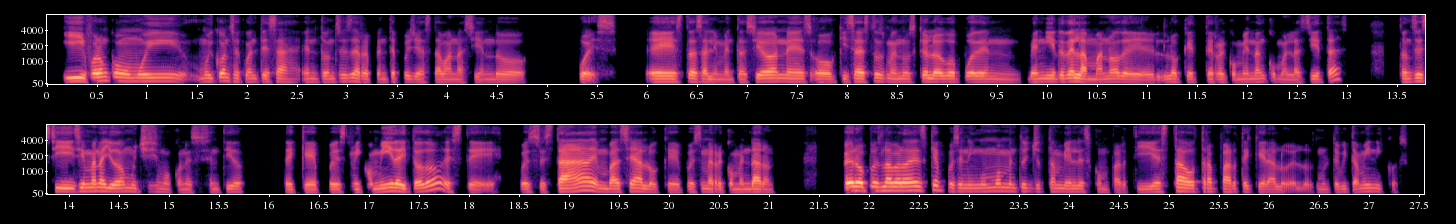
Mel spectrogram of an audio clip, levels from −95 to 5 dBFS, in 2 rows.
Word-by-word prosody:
y 295 +1 +5
fueron 165 +1 +6
como 160 -2 +3
muy 145 0 0
muy 135 0 -5
consecuentes 135 -3 -2
a 120 -3 -3
Entonces, 125 +3 -6
de 150 - +3
repente, 115 -2 -5
pues, 125 - -8
ya 115 - -2
estaban 115 +1 -6
haciendo, 110 0 -6 0.5
pues, - - -2 0.3
estas 125 0 +2
alimentaciones, 125 +4 0
o 120 -1 +1
quizá 125 +2 +1
estos 140 +2 0
menús 125 -2 -5
que 135 - +1
luego 125 -1 +3
pueden 120 -3 -2
venir 130 +2 -1
de 140 +1 +5
la 140 -4 +6
mano 120 +3 -2
de 110 -3 -1
lo 125 0 -4
que 120 0 -6
te - - -6
recomiendan 115 +2 -6
como 120 -3 -11
en 105 - -8
las 105 -1 -8
dietas. 120 +1 -4 0.5
Entonces, 135 +3 -1
sí, 135 -1 +2
sí 150 +3 0
me 150 - +2
han 155 - +2
ayudado 140 -2 +3
muchísimo 130 -3 -8
con 110 - -12
ese 110 - -11
sentido, 120 +1 -7 0.4
de 115 - -3
que 105 -1 -3
pues, 110 -1 -3
mi 115 - -5
comida 135 +8 +3
y 135 - +4
todo, 195 - +2
este, 440 0 -5 0.2
pues 115 -1 -5
está 135 - +5
en 130 - 0
base 125 +3 +1
a 140 - +3
lo 115 -3 -3
que 110 +1 -7
pues, 120 +3 -8
me 125 -2 -2
recomendaron. 115 -1 -2 0.7
Pero, 170 0 +11
pues 170 -1 +1
la 170 0 +7
verdad 170 +1 +8
es 175 -2 -1
que, 200 - -1
pues 175 - -5
en 145 - -3
ningún 140 +1 -5
momento 150 -2 -4
yo 135 -2 -11
también 130 -1 -5
les 125 -1 -7
compartí 115 +1 -8
esta 140 +4 +2
otra 135 0 -1
parte 125 -1 -4
que - - -8
era 110 - -4
lo 115 - -8
de - - -8
los - - -14
multivitamínicos. 120 +4 -9
125 Hz, 190 wpm, -21 LUFS, 115-140 Hz, 0.7 s, Pero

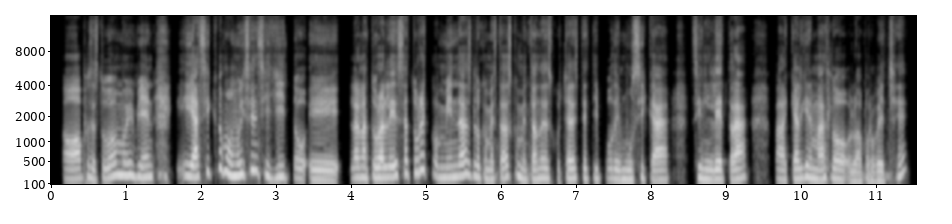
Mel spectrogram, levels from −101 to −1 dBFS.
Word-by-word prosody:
No 170 +1 +2
pues 195 - -4
estuvo 180 +7 -1
muy 235 -1 +2
bien. 205 0 0 0.3
Y 220 -2 0
así 210 +8 +4
como 290 -5 +1
muy 225 +3 +3
sencillito, 205 - -2
eh, 155 -2 0
la 190 +1 +1
naturaleza, 190 +4 +3
¿tú 270 +1 -4
recomiendas 215 - +1
lo 200 - 0
que 190 - -7
me 160 - -2
estabas 185 +4 -1
comentando 170 -5 -1
de - - +2
escuchar 175 +1 -1
este 180 0 -4
tipo 175 +1 -9
de 170 - -2
música 160 -1 0 0.3
sin 170 -4 -1
letra 170 +3 +3 0.3
para 165 -2 -2
que 170 - -3
alguien 180 +2 +1
más 165 +3 +1
lo 165 -4 0
lo 145 - -1
aproveche? 150 - -4
185 Hz, 180 wpm, -24 LUFS, 165-205 Hz, 0.3 s, así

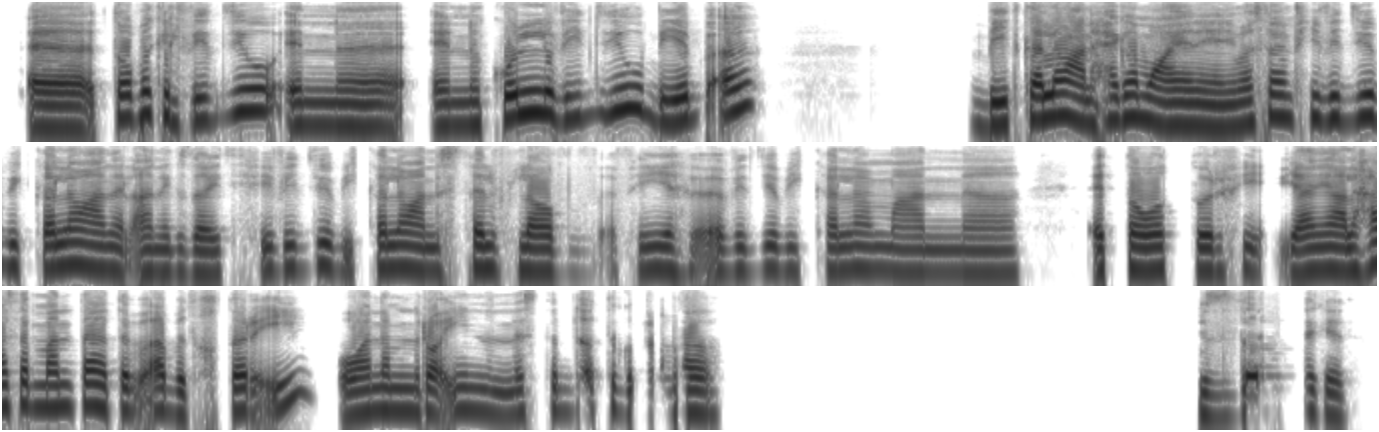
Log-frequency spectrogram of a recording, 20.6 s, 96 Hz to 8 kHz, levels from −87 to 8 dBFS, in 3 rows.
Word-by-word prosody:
آآ 155 -1 +5
topic 230 +2 +3
الفيديو 215 +7 +1
إن 165 0 0 0.5
إن 165 +1 0
كُل 230 +6 +5
فيديو 235 +7 +1
بيبقى 220 +7 +2 1.1
بيتكلم 175 +6 +4
عن 195 -4 +4
حاجة 195 +4 +2
معيّنة، 170 -4 +4
يعني 155 0 +2
مثلًا 185 +6 +2
في 210 +1 -3
فيديو 205 +2 +2
بيتكلم 180 0 +1
عن 170 -4 +1
الAnxiety 150 -1 -3
في 165 - -6
فيديو 175 +2 -3
بيتكلم 175 +1 -2
عن 160 -1 0
الSelf 170 +2 -1
love 150 -2 -2
فيه 165 +1 -3 0.2
فيديو 165 +2 -5
بيتكلم 165 +1 -4
عن 150 -1 -4 0.7
التوتر، 160 0 +1
في 155 0 -7
يعني 155 +2 +1
على 160 0 +3
حسب 195 +5 +1
ما 200 - +2
أنت 205 +1 0
هتبقى 185 -3 +2
بتختار 175 +3 -1
إيه، 240 - -3
وأنا 170 +3 +2
من 180 0 -1
رأيي 175 +1 +1
إن 180 -1 -3
الناس 165 +1 -4
تبدأ 180 -1 -6
تجربها. 170 -2 -4 2.4
بالضبط 175 +4 -3
كده. 155 -4 -3
170 Hz, 140 wpm, -14 LUFS, 160-195 Hz, 2.4 s, آآ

